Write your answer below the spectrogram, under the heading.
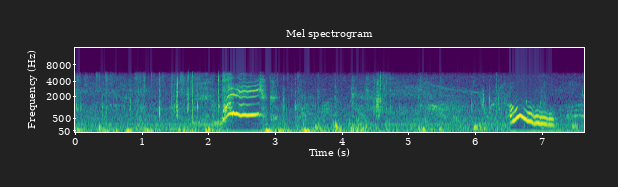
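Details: A pet dog running wildly around a living room gives two loud, harmonic yelping barks, the first rising and holding steady, the second sharply peaked then falling, over a constant low indoor hum.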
